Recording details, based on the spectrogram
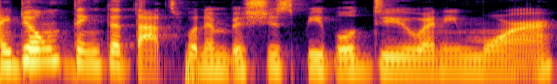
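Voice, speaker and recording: Recorded very cleanly with a silent background, the sound is dry and close with no echo. A woman speaks in a bright, sharp tone at a fairly low pitch. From Canada. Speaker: podcaster. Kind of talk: reflective solo podcast monologue. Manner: conversational, with fillers.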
